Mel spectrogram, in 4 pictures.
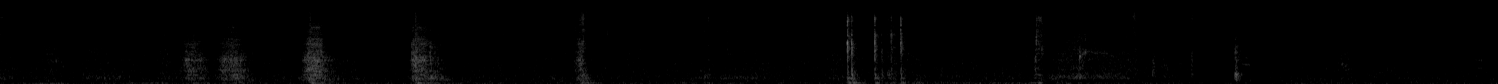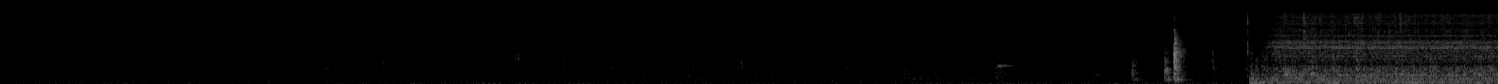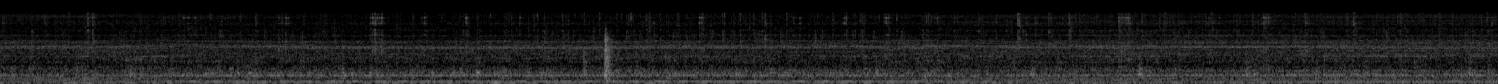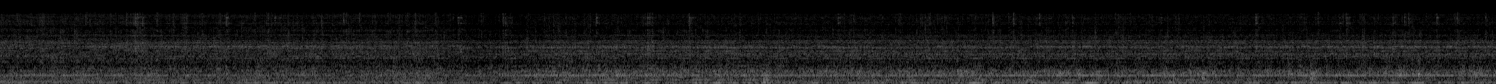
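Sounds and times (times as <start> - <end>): electric motor humming: 27.5 - 59.9.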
